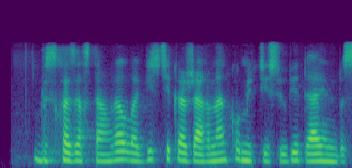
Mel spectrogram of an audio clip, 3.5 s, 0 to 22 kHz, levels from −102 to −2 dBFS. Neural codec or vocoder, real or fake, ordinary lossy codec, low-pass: codec, 16 kHz, 0.8 kbps, ZipCodec; fake; none; none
